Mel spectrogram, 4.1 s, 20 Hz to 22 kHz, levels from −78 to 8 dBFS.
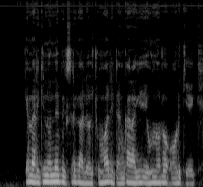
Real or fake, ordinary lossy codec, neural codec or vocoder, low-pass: real; none; none; none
